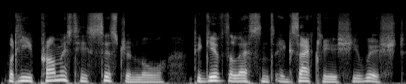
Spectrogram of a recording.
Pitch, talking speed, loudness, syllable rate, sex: 140 Hz, 220 wpm, -19 LUFS, 5.7 syllables/s, male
